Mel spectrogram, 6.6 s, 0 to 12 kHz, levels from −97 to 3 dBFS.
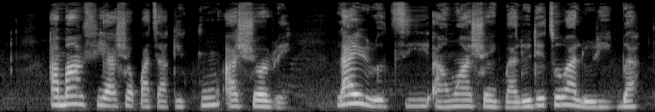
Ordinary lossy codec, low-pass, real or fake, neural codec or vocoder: none; 10.8 kHz; fake; vocoder, 48 kHz, 128 mel bands, Vocos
